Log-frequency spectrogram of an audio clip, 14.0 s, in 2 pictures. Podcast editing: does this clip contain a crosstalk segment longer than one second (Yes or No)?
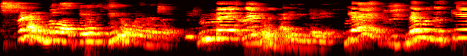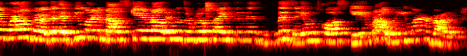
No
